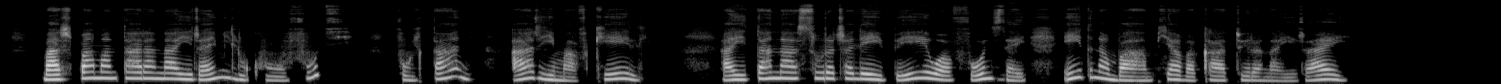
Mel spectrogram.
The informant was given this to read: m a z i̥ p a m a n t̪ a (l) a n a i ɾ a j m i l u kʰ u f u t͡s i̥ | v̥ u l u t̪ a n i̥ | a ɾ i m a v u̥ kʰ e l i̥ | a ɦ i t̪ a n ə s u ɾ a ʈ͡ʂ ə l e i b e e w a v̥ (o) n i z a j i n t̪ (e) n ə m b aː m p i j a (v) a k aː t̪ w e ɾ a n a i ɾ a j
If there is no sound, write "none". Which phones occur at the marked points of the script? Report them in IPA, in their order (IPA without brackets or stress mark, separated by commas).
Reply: ɾ, o, i, v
